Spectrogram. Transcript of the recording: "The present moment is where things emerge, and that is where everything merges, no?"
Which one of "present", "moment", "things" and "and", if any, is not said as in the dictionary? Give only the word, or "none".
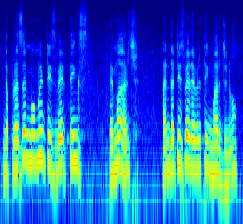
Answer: things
